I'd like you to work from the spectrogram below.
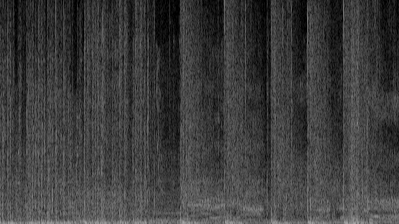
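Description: Rapid repeated gunshots in the Days Gone game on PC, loud and close, firing in quick clustered bursts over several seconds with little pause between them.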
